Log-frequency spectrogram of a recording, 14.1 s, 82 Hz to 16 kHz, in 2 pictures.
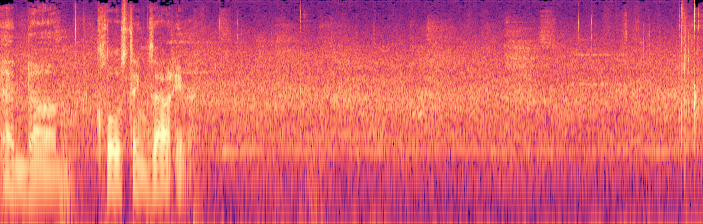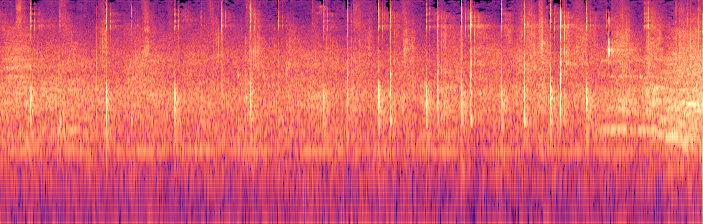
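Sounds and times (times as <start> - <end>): hall hum: 1.8 - 14.0
table tennis ball clicking: 6.8 - 13.6.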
